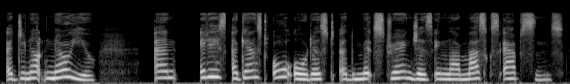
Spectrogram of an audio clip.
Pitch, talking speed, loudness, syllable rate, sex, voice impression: 265 Hz, 190 wpm, -16 LUFS, 5.4 syllables/s, female, very feminine, slightly adult-like, slightly thin, relaxed, powerful, slightly bright, hard, very muffled, very raspy, cute, intellectual, very refreshing, sincere, slightly calm, very friendly, reassuring, very unique, slightly elegant, very wild, sweet, very lively, slightly kind, intense, sharp, light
